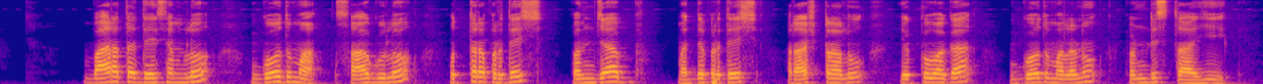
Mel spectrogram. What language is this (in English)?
Telugu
